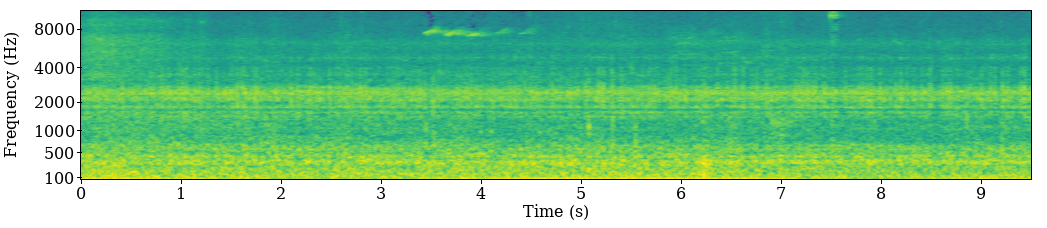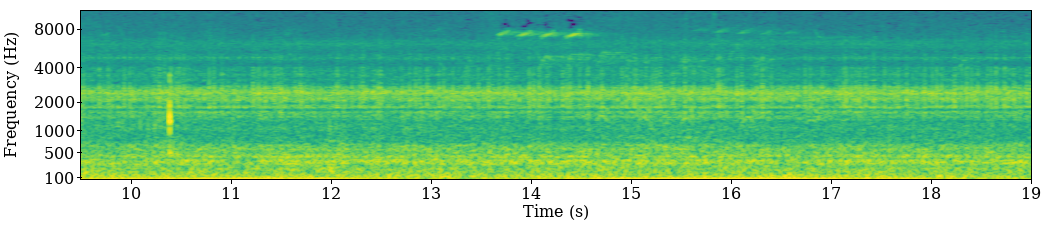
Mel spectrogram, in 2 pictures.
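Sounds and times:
outdoor hum and hiss: 0.0 - 19.0
faint high chirps: 3.4 - 7.0.

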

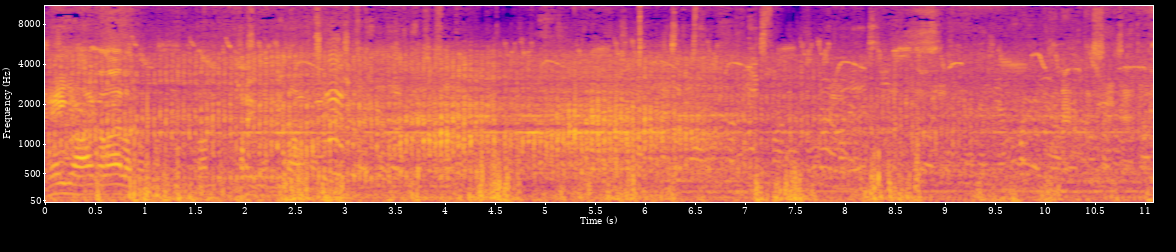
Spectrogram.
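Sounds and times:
helicopter rotor chop: 0.0 - 11.0
people's voices: 0.0 - 11.0
turbine noise: 0.0 - 11.0.

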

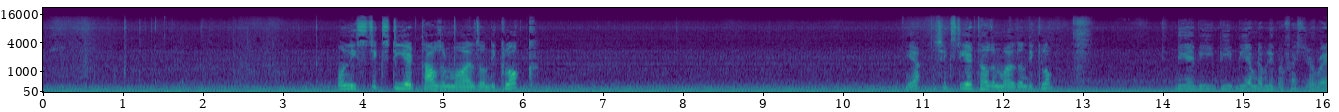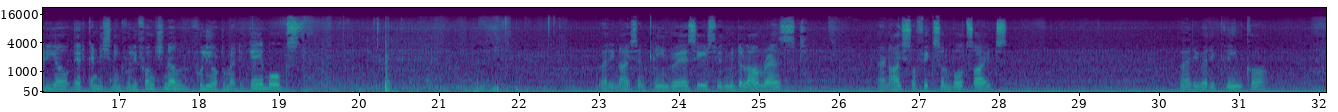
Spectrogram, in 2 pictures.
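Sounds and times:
diesel engine idling: 0.0 - 32.0
low handling knocks: 20.2 - 20.6.

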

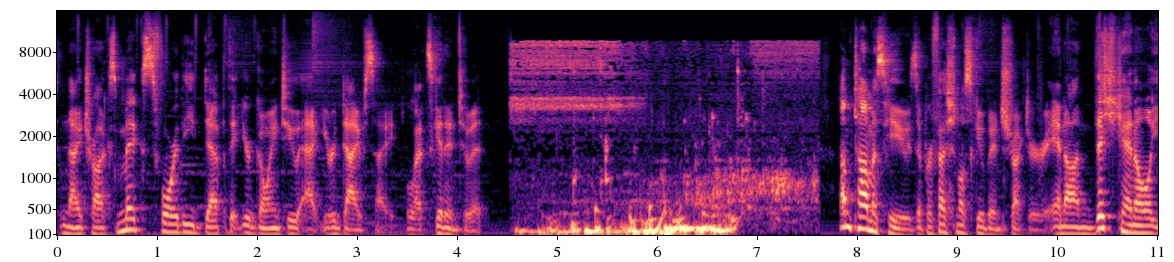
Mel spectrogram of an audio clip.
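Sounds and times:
scuba breathing hiss: 4.6 - 5.9
gurgle of exhaled bubbles: 4.8 - 7.6.

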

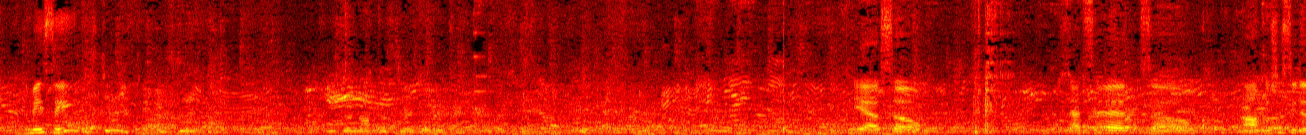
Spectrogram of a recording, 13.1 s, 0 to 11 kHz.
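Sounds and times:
indistinct chatter of voices: 0.0 - 13.0.

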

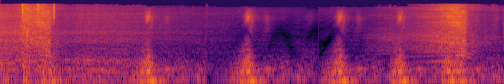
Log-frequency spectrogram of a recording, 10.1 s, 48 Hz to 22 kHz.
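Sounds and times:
steady low rumble: 1.1 - 8.6
deep low booms: 2.7 - 8.4
short rising whoosh: 2.7 - 9.7.

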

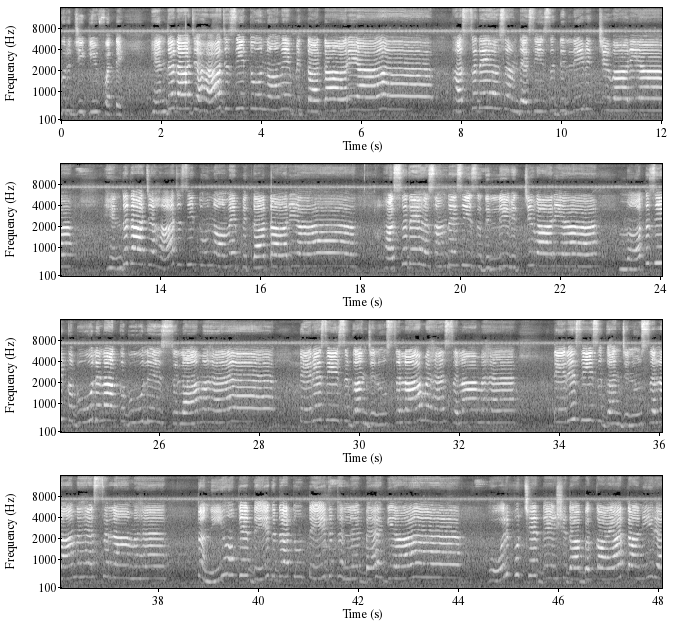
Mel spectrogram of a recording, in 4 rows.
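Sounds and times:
girl singing unaccompanied: 0.0 - 48.0.

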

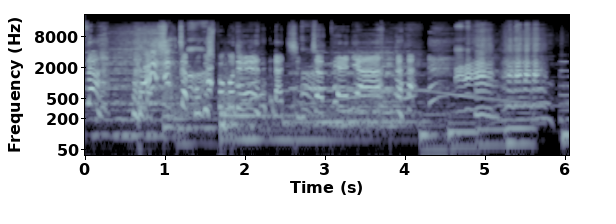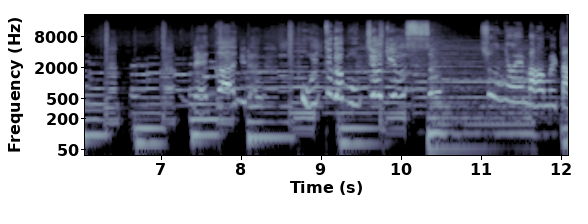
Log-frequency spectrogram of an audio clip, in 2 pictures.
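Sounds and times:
animated scene background music: 0.0 - 12.0
quavering cartoon voice: 0.8 - 2.1, 4.6 - 5.8.

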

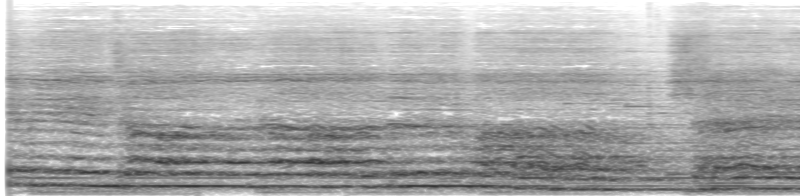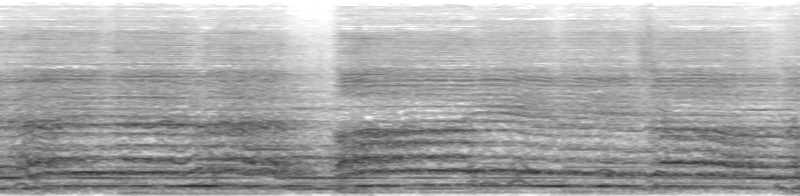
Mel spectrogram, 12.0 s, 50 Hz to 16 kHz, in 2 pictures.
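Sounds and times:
male soloist singing: 0.1 - 12.0
men's choir singing: 0.1 - 12.0.

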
